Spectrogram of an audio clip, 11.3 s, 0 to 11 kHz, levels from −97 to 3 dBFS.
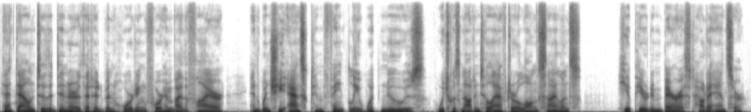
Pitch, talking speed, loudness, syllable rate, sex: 100 Hz, 195 wpm, -20 LUFS, 4.2 syllables/s, male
